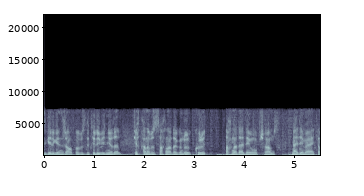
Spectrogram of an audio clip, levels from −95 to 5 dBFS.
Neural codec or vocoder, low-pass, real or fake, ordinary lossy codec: vocoder, 44.1 kHz, 128 mel bands every 256 samples, BigVGAN v2; 7.2 kHz; fake; MP3, 64 kbps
